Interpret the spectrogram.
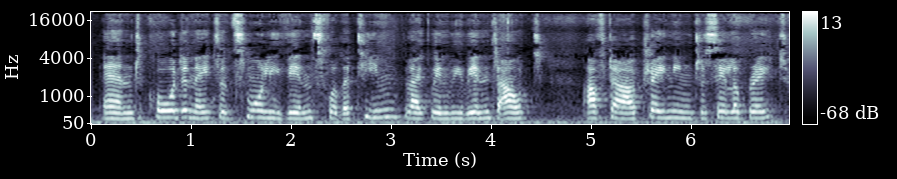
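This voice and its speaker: A woman's voice: a little high, a little hiss or hum, poor audio. Woman with a Zimbabwean accent. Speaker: job seeker sharing tips. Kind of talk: casual talk to camera.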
